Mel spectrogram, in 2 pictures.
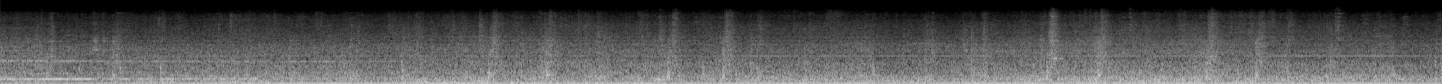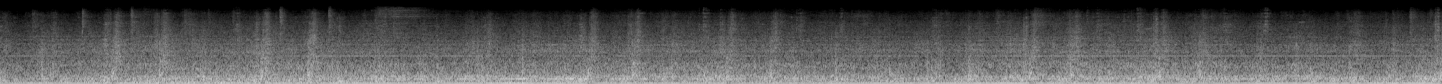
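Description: A long train of SNCF passenger coaches rolling past at steady speed, wheels clicking over rail joints with a continuous rumble. A faint high wheel squeal comes and goes in the second half.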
